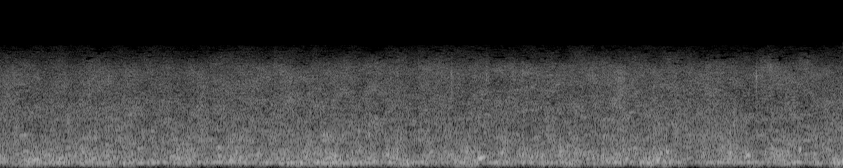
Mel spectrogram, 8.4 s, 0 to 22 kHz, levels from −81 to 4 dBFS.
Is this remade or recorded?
remade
